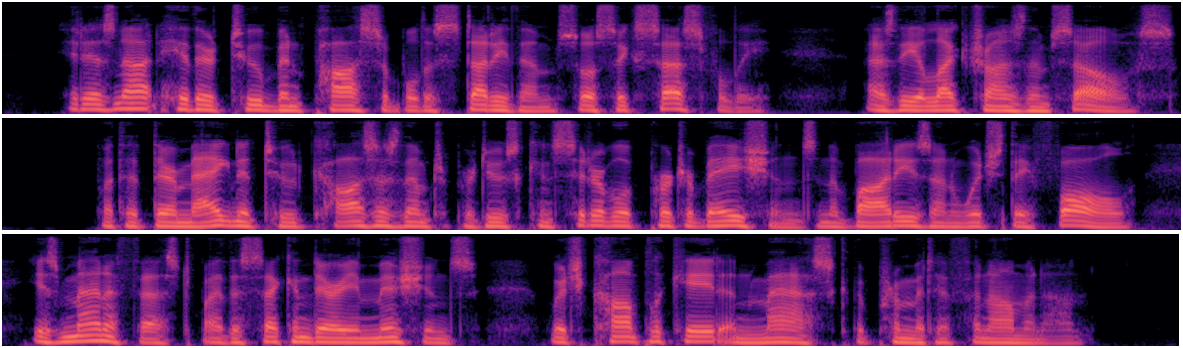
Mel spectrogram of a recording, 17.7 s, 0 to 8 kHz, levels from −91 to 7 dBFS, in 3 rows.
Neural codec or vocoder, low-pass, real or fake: none; 7.2 kHz; real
